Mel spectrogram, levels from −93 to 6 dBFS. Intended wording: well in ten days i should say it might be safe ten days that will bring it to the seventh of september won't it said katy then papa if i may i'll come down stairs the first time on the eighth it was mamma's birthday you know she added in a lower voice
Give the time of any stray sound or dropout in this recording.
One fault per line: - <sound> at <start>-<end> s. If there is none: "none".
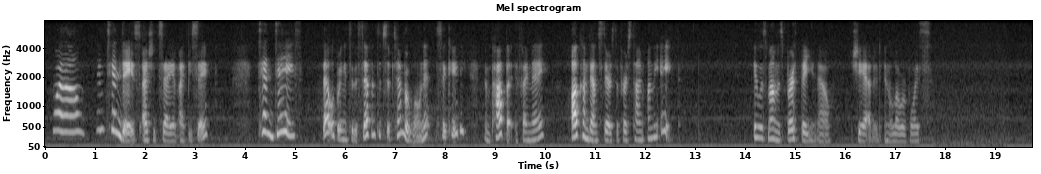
none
